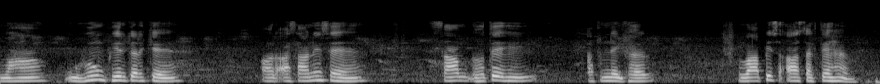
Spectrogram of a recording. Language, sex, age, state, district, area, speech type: Urdu, male, 18-30, Bihar, Saharsa, rural, spontaneous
